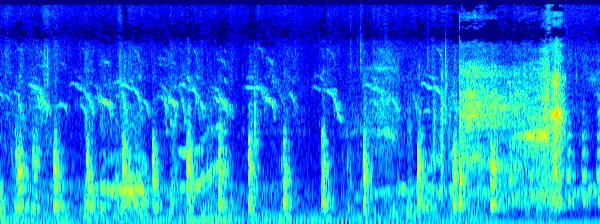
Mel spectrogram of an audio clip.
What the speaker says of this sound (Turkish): Gurk tavuk sürekli Gurk diye ses çıkarır videodaki gibi.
